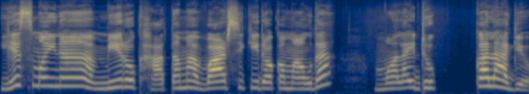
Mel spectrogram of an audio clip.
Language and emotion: Nepali, happy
